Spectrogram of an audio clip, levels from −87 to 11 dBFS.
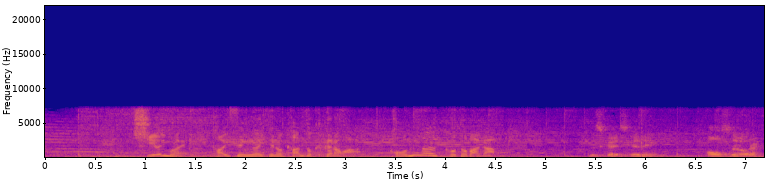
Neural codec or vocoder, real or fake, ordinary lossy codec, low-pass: none; real; none; 7.2 kHz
